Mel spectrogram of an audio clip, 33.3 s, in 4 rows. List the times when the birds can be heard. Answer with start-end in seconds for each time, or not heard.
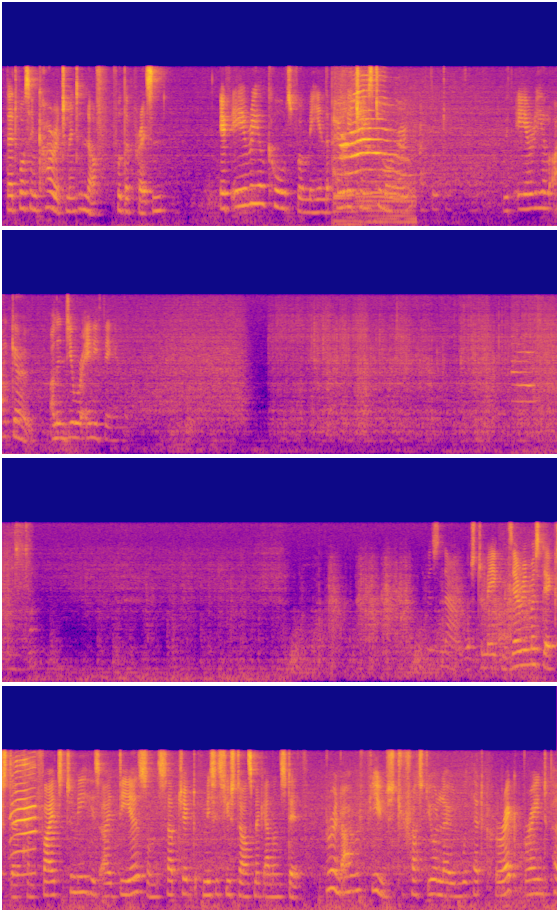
not heard.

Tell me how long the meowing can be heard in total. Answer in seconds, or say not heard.
4 s.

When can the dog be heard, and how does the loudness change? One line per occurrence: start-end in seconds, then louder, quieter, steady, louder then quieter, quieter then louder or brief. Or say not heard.
not heard.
